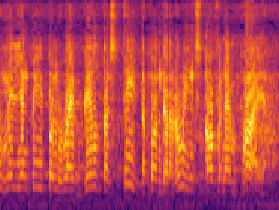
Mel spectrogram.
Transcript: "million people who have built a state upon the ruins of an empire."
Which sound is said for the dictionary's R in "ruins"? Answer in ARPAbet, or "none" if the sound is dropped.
R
